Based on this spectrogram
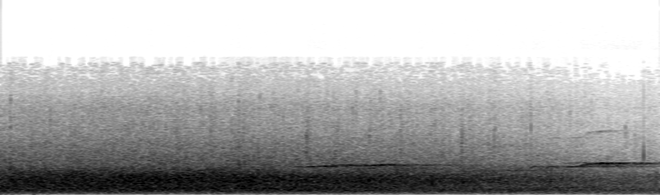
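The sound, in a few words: applause for the person sitting next to you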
